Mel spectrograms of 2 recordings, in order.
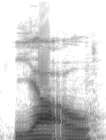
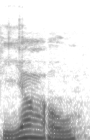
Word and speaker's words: Ya'oh: read Iota, Alpha, Omicron, read it as Yao, just like the basketball celebrity Yao Ming.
